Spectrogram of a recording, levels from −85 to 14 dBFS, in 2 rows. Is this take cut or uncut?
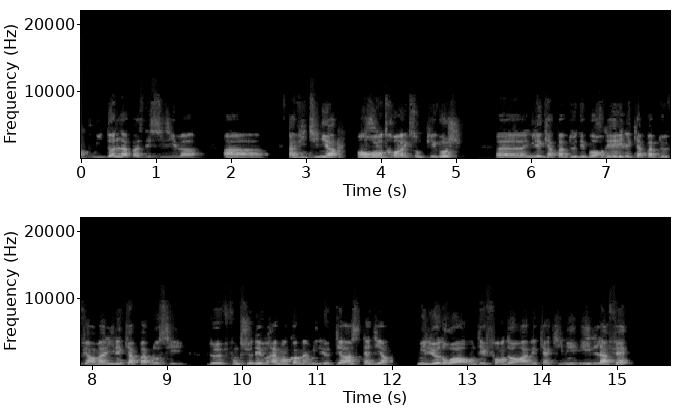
uncut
